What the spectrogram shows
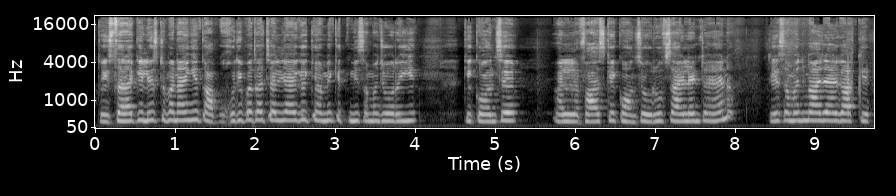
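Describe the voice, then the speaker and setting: High-voiced woman teaching English vocabulary. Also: level tone, dark tone. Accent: Pakistani Urdu. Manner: patient, repeats words slowly, checks in with "theek hai na".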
